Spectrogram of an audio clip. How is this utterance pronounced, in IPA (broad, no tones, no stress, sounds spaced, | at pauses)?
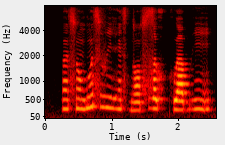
ə̃ s õ ɡʷ ə̃ s v i ɦ ẽ s d õ sˤ z e xʷ kʷʰ a bʱ i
